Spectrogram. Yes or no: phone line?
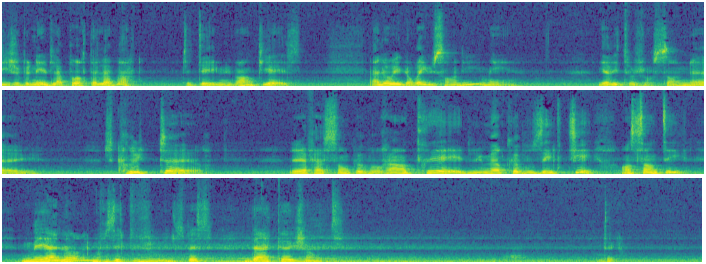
no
